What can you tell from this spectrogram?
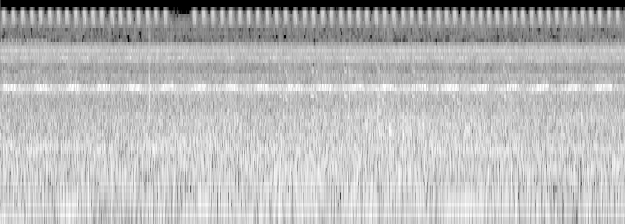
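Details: Outdoor evening crickets sound beside a deck and a lying chihuahua puppy, a persistent high chirping trill pulsing evenly for the whole stretch above a continuous low noisy rumble.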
